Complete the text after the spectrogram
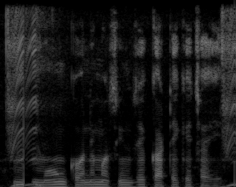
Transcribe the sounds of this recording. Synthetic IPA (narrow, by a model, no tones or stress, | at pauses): moːŋɡkɔːneməsiːmsekaːʈeket͡ʃaːɦieː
